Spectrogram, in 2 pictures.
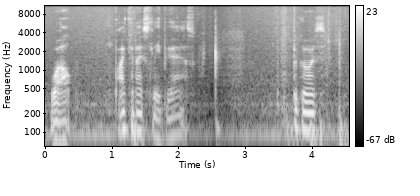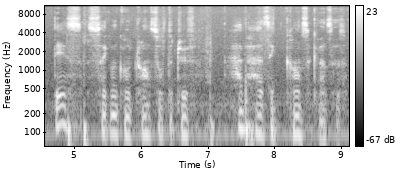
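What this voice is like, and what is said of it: Low, early-morning voice. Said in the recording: “my voice is a little low, it's because I'm reading in this early in the morning”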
